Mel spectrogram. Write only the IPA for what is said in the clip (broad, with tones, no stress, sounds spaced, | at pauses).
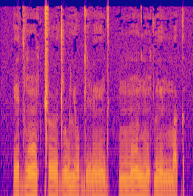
e˧˥˧ d v õː˧˥˧ k ǁ ɵː˦˨ d ɭ u˧˥ lʲ o˧˥˧ ɡ i˧˩˧ ɽ ẽ˧˥ d | mː õː˧˥ d m õ˧˩˧ k lʲ ẽ˦˨ mː ɐ˦˨ k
